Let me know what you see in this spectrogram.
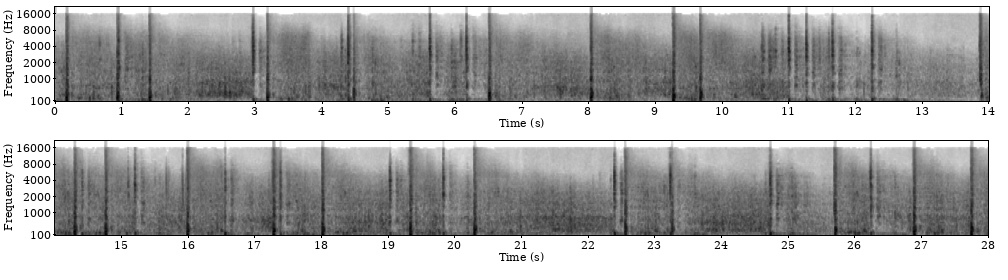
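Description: Aerial firework display of Italian cylinder shells: a rapid, irregular series of sharp bangs from shells launching and bursting, often less than a second apart, over a continuous rushing noise.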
